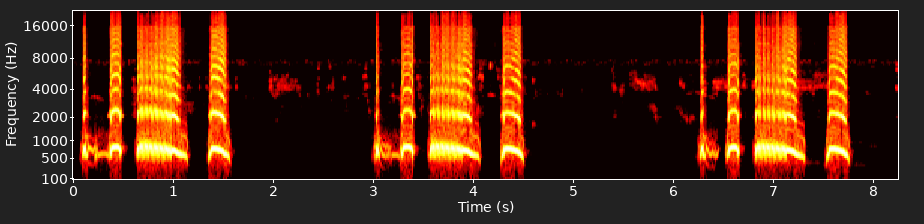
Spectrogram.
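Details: Spotted dove cooing, used to attract birds: three identical phrases repeated about every three seconds, each with two short hollow notes, a long mellow coo sliding down, and a last short coo, against silence.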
